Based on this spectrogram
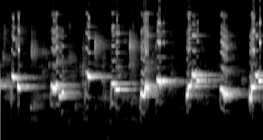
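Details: A yellow-vented bulbul delivering a long 'ropel' song, about seven clustered bursts of rich, gurgling whistles, each pairing a level note with a lower slurred one, separated by brief pauses.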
